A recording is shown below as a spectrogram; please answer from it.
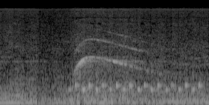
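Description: A faint whistled call: one note that rises quickly and then slides down in pitch, with a quick run of soft pulses beneath it.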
